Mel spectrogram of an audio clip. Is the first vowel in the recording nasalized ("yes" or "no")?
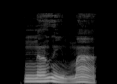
yes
